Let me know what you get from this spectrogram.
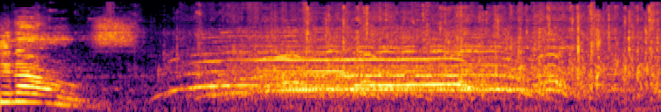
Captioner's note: applause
